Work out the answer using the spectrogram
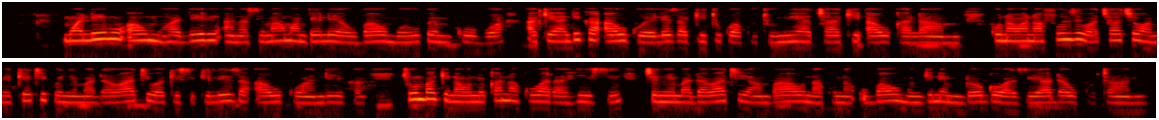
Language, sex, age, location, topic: Swahili, female, 25-35, Nairobi, education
